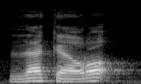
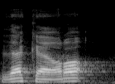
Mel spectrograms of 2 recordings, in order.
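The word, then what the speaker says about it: ذَكَرَ: Dhakara. Ra has a zabar or a fatha on it, so it will be pronounced as heavy. Dhakara.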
